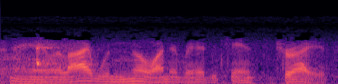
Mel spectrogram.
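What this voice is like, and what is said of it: Mumbling, indistinct speech. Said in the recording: “Quit mumbling. Quit mumbling.”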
